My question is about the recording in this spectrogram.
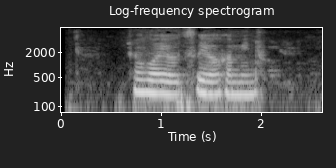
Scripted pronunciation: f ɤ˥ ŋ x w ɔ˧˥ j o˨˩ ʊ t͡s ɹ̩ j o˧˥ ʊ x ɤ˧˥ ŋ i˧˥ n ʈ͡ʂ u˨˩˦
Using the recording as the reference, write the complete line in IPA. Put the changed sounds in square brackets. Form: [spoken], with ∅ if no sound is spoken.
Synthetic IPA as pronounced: [ʂ] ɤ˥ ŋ x w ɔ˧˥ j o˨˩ ʊ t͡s ɹ̩ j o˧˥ ʊ x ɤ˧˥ [m] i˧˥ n ʈ͡ʂ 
